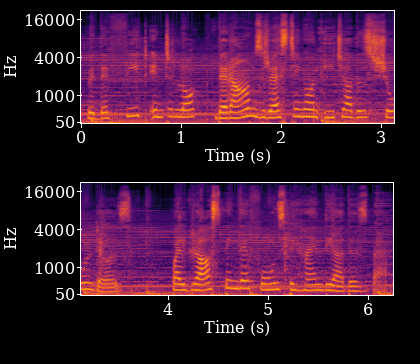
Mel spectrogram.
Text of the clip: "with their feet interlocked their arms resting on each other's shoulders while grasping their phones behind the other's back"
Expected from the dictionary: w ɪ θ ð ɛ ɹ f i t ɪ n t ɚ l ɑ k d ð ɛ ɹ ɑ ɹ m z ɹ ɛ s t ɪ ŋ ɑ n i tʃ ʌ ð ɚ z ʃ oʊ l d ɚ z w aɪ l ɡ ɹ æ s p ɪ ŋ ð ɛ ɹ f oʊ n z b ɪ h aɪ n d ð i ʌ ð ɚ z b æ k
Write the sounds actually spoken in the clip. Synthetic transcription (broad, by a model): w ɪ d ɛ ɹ f i t ɪ n t ɚ l ɑ k d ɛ ɹ ɑ ɹ m z ɹ ɛ s t ɪ ŋ ɑ n i tʃ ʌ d ɚ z ʃ oʊ l d ɚ z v aɪ l ɡ ɹ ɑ s p ɪ ŋ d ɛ ɹ f oʊ n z b ɪ h aɪ n d i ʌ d ɚ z b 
